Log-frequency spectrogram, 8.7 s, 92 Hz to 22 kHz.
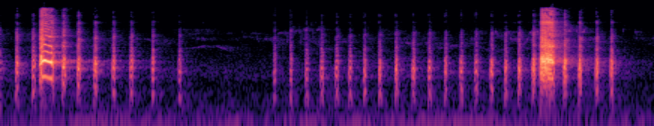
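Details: Red junglefowl hen decoy call, 2020: an opening loud squawk with clucks, a quiet gap, then a lengthening run of even clucks ending in another loud raspy squawk.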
